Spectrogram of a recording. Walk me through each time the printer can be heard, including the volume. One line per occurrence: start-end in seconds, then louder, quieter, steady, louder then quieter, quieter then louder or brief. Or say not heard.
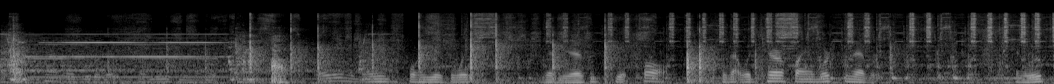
0.0-10.5 quieter then louder.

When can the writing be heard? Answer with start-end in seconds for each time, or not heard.
0.7-10.3.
